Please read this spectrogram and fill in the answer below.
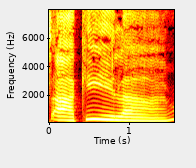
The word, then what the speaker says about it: Aquila: She says Aquila. That's just too gringo for me. It's Aquila. Rhymes with tequila.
